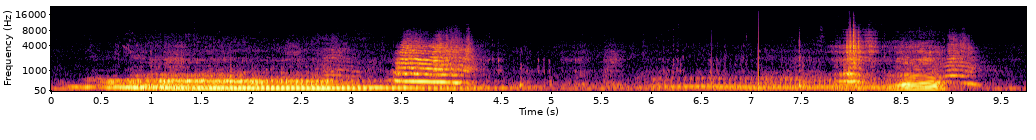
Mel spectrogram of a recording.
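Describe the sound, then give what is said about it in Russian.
An elephant gives a deep, loud rumble for several seconds, breaking into a brief high trumpet, then quieter rumbling and a second, shorter trumpeting call near the end. “Сейчас вы услышите звуки самого крупного наземного млекопитающего. Вы, конечно, поняли, что речь идет про слона.”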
